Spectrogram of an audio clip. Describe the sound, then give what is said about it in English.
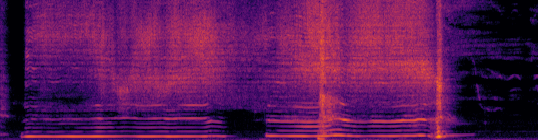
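Imitated fly buzzing, mimicking the sound of the cables that carry the character Dordoni left and right across the screen: a steady, nasal, slightly wavering drone in two long stretches separated by a brief pause, moderately loud over a faint airy hiss, with a couple of sharp clicks. “and then Dordoni shows up and he's being carried by like cables hooked to the ceiling, but they sound like buzzing flies.”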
